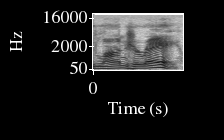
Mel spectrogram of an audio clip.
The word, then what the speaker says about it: lingerie: French word for linen that would be lingerie lingerie spelled lingering as I would read it if I was reading it how it's spelled lingerie number four within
